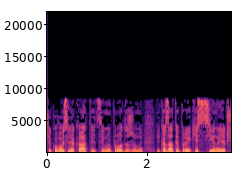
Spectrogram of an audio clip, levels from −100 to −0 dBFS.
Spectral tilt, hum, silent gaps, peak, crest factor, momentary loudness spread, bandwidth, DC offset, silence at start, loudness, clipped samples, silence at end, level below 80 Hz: -5.5 dB/octave; none; none; -8 dBFS; 18 dB; 9 LU; 8.8 kHz; under 0.1%; 0 s; -26 LUFS; under 0.1%; 0 s; -52 dBFS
